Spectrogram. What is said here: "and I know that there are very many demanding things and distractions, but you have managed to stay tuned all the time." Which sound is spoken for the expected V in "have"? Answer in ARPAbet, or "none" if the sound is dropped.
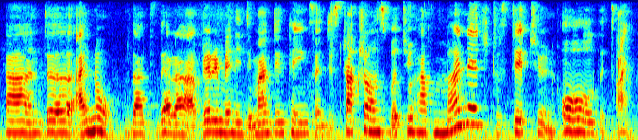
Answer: V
